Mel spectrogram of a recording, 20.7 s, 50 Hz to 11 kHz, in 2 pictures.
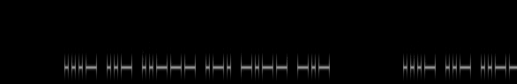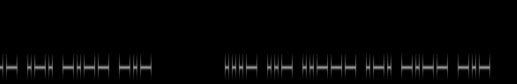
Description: Morse code, heard as a keyed tone, about 17 wpm, 700 Hz. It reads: VU2RYK VU2RYK VU2RYK
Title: DXCC-100 Call Signs - 6 Characters - Repeated 3x - 17wpm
